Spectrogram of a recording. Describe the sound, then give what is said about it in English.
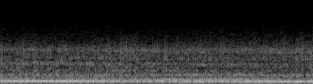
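A car engine runs steadily at low speed as the car pulls over under a tree, a continuous droning hum with a deep tonal rumble and no voices, holding an even level throughout. “I'll pull under that tree.”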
